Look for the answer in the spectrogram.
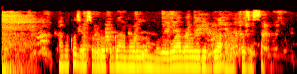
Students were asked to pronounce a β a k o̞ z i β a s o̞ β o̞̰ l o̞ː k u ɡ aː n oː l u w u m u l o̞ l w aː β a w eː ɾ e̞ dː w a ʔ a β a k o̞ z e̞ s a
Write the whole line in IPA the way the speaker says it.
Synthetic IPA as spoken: a β a k o̞ z i β a s o̞ β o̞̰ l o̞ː k u ɡ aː n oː l u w u m u l o̞ l w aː β a w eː ɾ e̞ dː w a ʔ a β a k o̞ z e̞ s a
